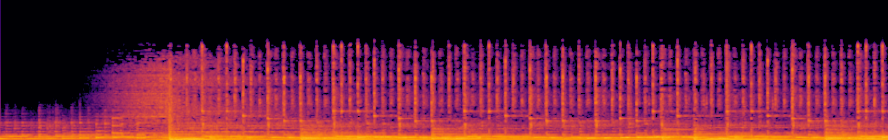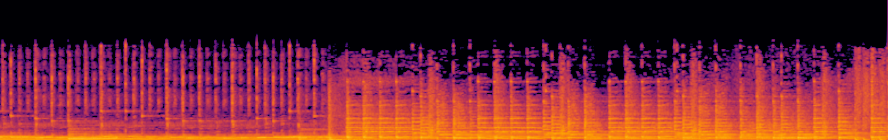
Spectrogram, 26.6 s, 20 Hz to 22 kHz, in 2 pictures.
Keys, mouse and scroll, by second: 0.0 click, 0.8 typing, 2.7 click, 3.3 Up, 5.0 click, 5.2 Right, 6.5 click, 7.9 ctrl+c, 8.1 ctrl+v, 10.3 click, 11.3 F9, 11.8 click, 12.1 F9, 13.1 alt+click, 13.7-14.8 typing, 14.9 Down, 15.3 Return, 16.8 click, 19.0 p, 19.7 click, 20.2-21.3 typing, 22.2 click, 23.0 Up, 25.1 click, 25.9 Right.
